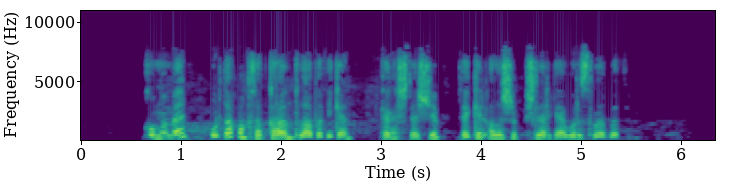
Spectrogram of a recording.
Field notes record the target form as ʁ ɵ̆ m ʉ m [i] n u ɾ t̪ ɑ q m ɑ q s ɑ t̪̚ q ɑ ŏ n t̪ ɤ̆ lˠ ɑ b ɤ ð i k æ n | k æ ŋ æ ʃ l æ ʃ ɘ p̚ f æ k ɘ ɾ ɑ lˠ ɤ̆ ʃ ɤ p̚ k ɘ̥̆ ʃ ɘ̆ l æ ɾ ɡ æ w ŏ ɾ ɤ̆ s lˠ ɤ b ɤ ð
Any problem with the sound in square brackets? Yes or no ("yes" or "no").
yes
